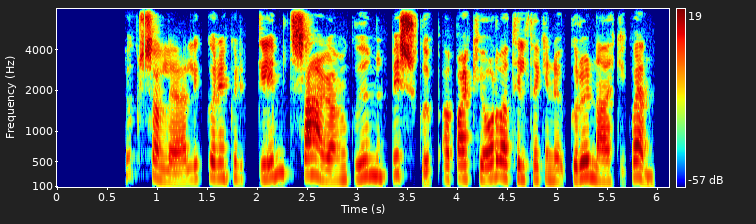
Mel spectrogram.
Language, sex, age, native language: Icelandic, female, 40-49, Icelandic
